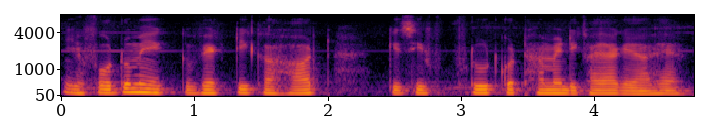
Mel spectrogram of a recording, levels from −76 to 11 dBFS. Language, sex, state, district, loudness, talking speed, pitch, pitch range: Hindi, male, Arunachal Pradesh, Lower Dibang Valley, -17 LUFS, 175 wpm, 125 Hz, 120-130 Hz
